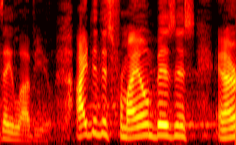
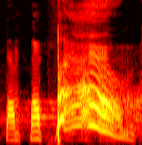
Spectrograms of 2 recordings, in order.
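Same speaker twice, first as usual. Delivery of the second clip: slow, booming bass line, higher and louder; sung bass notes; 6 semitones higher, 5 dB louder, much slower than usual. Retold or imitated. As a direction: hum the opening bass like a rock song. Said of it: "it goes something like this".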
